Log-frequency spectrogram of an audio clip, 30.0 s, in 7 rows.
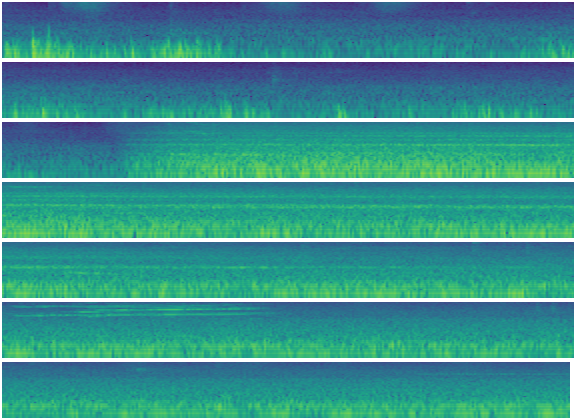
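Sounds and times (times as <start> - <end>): train humming and whining: 9.4 - 30.0
high wavering squeals: 12.2 - 20.4, 21.5 - 23.5.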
